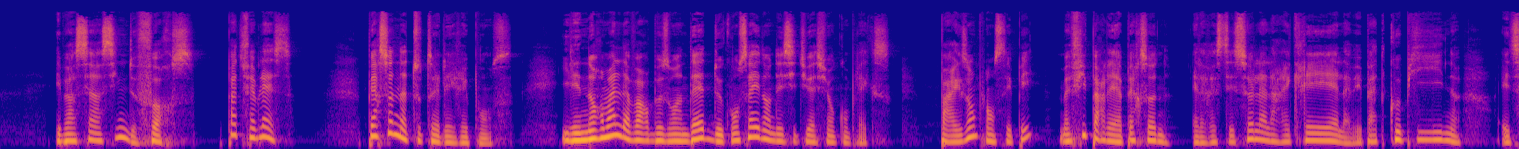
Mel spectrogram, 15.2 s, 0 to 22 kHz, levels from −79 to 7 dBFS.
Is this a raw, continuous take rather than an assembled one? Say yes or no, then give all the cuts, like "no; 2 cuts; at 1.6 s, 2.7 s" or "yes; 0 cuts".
yes; 0 cuts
